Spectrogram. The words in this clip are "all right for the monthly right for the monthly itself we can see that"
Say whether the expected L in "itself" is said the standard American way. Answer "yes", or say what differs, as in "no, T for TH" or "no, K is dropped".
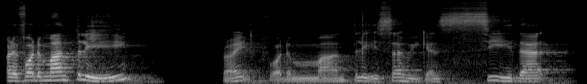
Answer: no, L is dropped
